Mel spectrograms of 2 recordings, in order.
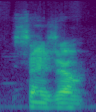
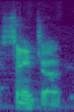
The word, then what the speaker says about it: Saint John: Yeah, Curbs in Saint Jean. Oh, sorry, Saint John.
